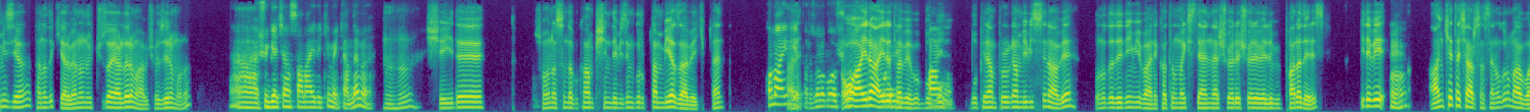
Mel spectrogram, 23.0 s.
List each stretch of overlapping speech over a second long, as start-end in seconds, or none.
12.6-14.3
